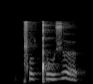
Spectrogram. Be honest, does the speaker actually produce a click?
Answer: yes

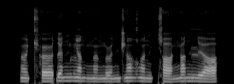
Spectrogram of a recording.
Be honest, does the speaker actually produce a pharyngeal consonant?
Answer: no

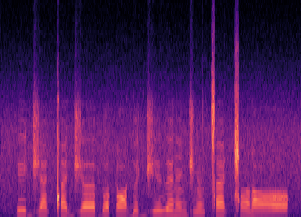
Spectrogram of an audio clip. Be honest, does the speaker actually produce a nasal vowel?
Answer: yes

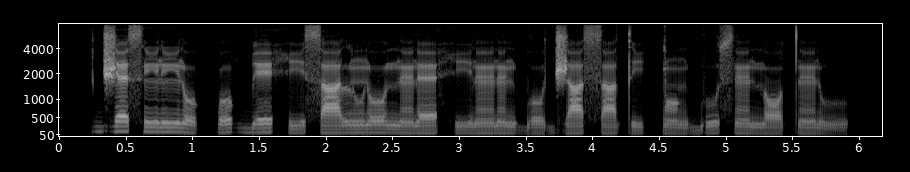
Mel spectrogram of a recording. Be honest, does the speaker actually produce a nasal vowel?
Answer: yes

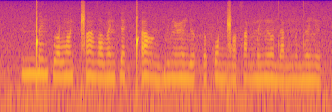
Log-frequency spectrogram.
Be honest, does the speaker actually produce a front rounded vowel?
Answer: no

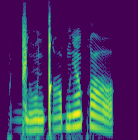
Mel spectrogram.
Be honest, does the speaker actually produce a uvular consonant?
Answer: yes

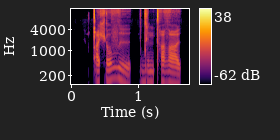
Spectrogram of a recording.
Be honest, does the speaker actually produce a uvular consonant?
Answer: yes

